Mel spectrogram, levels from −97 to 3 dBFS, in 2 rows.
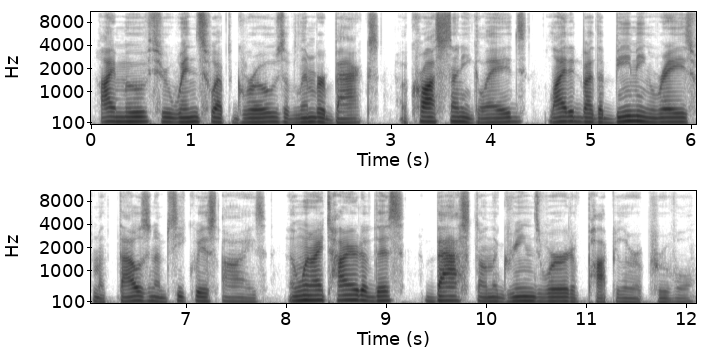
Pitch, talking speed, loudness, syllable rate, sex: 115 Hz, 175 wpm, -21 LUFS, 4.8 syllables/s, male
